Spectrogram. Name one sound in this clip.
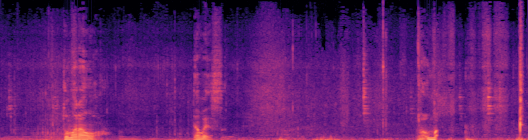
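A man speaks briefly and casually, close by.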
